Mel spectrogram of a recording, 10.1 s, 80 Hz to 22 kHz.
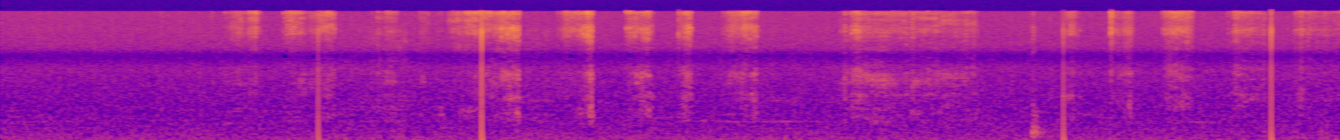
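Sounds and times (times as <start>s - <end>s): trowel scraping wet cement: 1.7s - 7.4s, 8.3s - 10.0s.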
